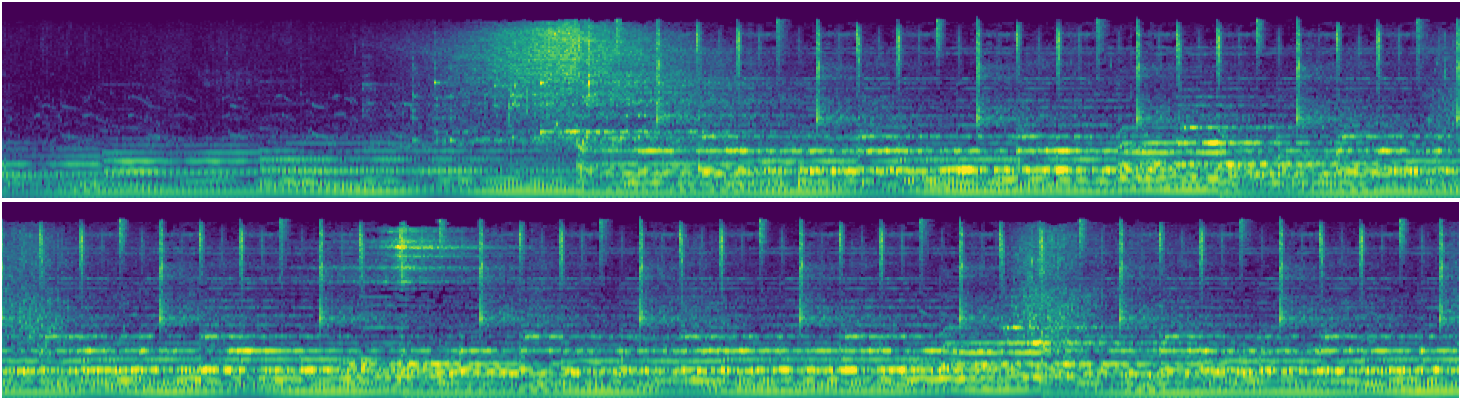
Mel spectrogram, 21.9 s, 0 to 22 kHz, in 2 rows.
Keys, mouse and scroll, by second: 1.2 click, 4.5-6.5 drag, 6.5-8.1 drag, 11.2-17.4 drag, 19.6-21.8 drag.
